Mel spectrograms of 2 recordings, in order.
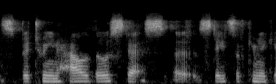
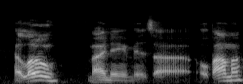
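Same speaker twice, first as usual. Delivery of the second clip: slow, low, swooping delivery; 5 semitones lower than usual. Showing how to speak slowly, with an Obama impression. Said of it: "Practice envisioning how Obama sounds".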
